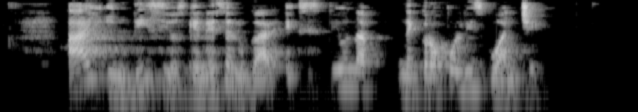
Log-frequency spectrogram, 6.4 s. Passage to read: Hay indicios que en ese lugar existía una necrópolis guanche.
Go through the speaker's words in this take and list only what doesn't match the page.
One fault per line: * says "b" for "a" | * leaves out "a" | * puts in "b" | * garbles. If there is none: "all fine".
all fine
